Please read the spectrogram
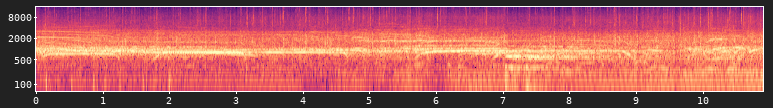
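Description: Audience applauding and cheering, with many long high-pitched screams and whoops over the clapping.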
